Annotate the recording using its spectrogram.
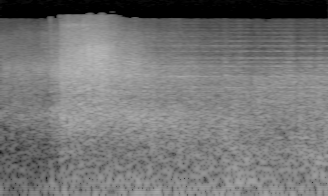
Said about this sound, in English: The peak of Mount Vesuvius is torn apart and a fierce black cloud charges into the sky. Lava, ash and pyroclastics spew forth. Frenetic lightning bolts flash within the dark, billowing column.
